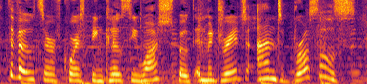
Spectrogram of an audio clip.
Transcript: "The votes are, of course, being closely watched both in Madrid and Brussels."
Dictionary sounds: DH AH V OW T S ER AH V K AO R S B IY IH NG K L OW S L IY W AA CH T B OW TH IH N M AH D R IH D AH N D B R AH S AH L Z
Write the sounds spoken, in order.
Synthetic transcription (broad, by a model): DH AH V OW T S ER AH V K AO R S B IY IH NG K L OW S L IY W AA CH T B OW TH IH N M AH D R IH D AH N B R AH S AH L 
